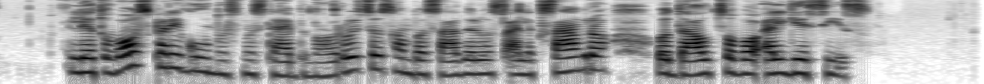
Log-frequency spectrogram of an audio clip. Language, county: Lithuanian, Vilnius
